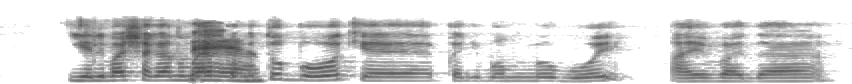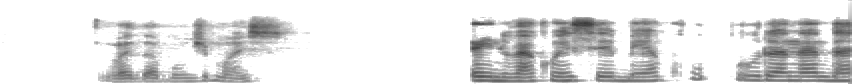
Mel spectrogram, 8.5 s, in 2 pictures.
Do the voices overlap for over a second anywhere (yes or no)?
no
